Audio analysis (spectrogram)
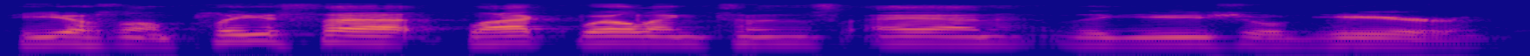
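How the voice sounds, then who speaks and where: A man's voice: mid-range voice, fairly even intonation, a little slow, dull audio. A man narrating a story in a plain, matter-of-fact reading voice.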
